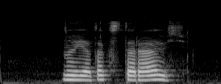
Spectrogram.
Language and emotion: Russian, neutral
